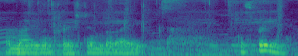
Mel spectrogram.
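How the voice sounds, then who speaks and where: Low-voiced woman, rambling haul vlogger. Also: fairly even intonation, normal speed, vocal fry, music in the background, low-quality recording. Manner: rambling, informal, slangy. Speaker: vlogger showing a shopping haul. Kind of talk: casual chatty haul vlog.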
